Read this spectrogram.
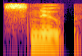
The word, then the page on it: snoop: verb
